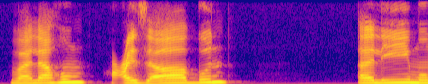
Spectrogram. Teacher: تنوین کے بعد حروف ہلکی میں سے حمزہ ہے، یہاں پر غنہ نہیں کریں گے. علیم، ویسے تو لفظ علیمون ہے، لیکن ساتھ یہ جو آپ میم دیکھ رہے ہیں اس کی بجائے ہم اس کو علیموم پڑھیں گے.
